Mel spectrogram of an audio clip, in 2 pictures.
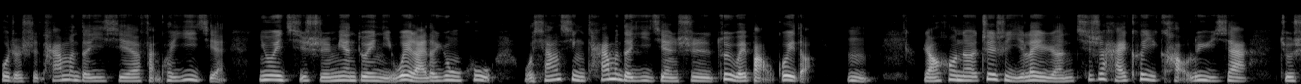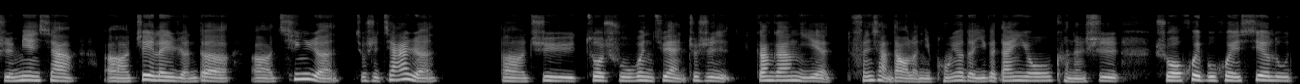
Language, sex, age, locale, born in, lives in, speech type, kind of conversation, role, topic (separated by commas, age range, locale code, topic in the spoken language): Chinese, female, 35-39, zh-CN, China, United States, conversation, advice, advisor, 当你的创意作品不被认可时，你会怀疑自己的声音是否有价值吗？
